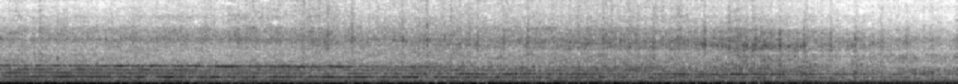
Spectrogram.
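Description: Norfolk Southern diesel locomotives passing at close range in the middle of a freight train, with a loud, steady, deep engine rumble. Several high steady tones sound over it, sinking slightly in pitch and fading out about halfway.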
